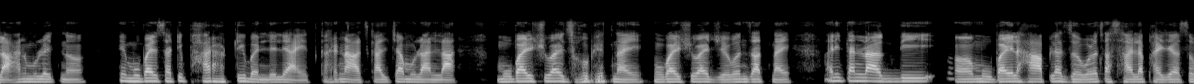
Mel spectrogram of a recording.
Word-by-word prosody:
लहान 105 +3 +2
मुलं 125 0 -1
आहेत 120 -3 -6
ना, 110 0 -3 0.4
हे 160 - -1
मोबाईलसाठी 145 0 +1
फार 135 +1 0
हट्टी 130 +2 -3
बनलेले 115 -3 -2
आहेत, 100 -2 +1
कारण 115 +2 -3
आजकालच्या 110 +2 +1
मुलांना 110 -2 +2 0.5
मोबाईलशिवाय 140 +2 +3
झोप 125 +2 -4
येत 130 +2 -3
नाही 110 -2 +1
मोबाईलशिवाय 125 +2 +1
जेवण 115 +3 -2
जात 120 -1 +3
नाही 110 0 +1 0.4
आणि 160 - 0
त्यांना 160 -1 +5
अगदी 145 +1 0 0.7
मोबाईल 130 +2 +4
हा 130 - +4
आपल्या 135 +3 +1
जवळच 120 +2 -2
असायला 120 0 +1
पाहिजे 110 0 +1
असं 115 +2 -2
125 Hz, 155 wpm, -19 LUFS, 115-135 Hz, 0.7 s, त्यांना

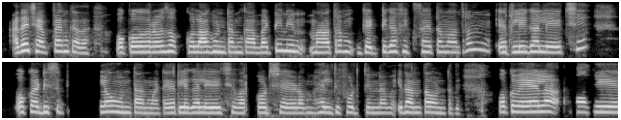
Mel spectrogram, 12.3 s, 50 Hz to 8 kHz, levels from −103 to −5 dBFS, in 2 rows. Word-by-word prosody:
అదే 345 - +9
చెప్పాను 310 +3 +2
కదా! 245 -2 0 0.3
ఒక్కొక్క 275 +2 +2
రోజు 290 +2 +1
ఒక్కోలాగా 280 +1 +2
ఉంటాం 275 -1 -2
కాబట్టి 260 +4 0
నేను 315 - 0 0.2
మాత్రం 295 +3 +1 0.2
గట్టిగా 290 +5 0
ఫిక్స్ 295 - -8
అయితే 285 +1 -3
మాత్రం 325 +8 -2 0.3
ఎర్లీ‌గా 285 +2 +1
లేచి 275 +11 0 0.6
ఒక 275 - -8
డిసిప్లేన్‌లో 280 +1 -4
ఉంటానమాట. 250 -3 -3
ఎర్లీగా 255 0 +2
లేచి 250 +1 +2
వర్కౌట్స్ 250 0 -3
చేయడం 245 -1 -1
హెల్దీ 260 0 -2
ఫుడ్ 260 -4 -3
తినడం 245 -1 -4
ఇదంతా 265 0 +1
ఉంటది. 235 -2 -10 0.4
ఒకవేళ 290 +1 +4 0.3
నాకీ 280 +1 +1
270 Hz, 145 wpm, -25 LUFS, 255-285 Hz, 0.6 s, అదే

